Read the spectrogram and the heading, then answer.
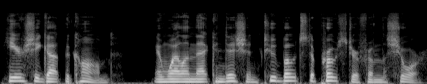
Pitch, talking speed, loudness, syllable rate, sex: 125 Hz, 225 wpm, -19 LUFS, 6.6 syllables/s, male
